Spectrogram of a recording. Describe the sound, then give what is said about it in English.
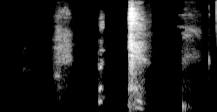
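A person sneezes sharply, with a quick inhale and a few short breathy bursts around the main explosive sneeze; no talking. “Bless you.”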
